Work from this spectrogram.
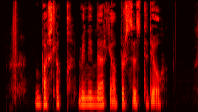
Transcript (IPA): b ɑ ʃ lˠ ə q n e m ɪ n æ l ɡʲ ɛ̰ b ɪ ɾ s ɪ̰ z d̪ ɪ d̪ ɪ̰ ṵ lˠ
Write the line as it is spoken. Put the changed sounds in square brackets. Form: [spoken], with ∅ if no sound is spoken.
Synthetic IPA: b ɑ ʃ lˠ ə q [m] e [n] ɪ n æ [ɾ] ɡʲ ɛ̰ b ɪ ɾ s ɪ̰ z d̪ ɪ d̪ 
